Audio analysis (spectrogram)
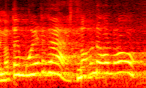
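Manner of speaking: high coaxing no-no-no; gently scolding a child. Acted. (regañina suave y aguda a una niña)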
